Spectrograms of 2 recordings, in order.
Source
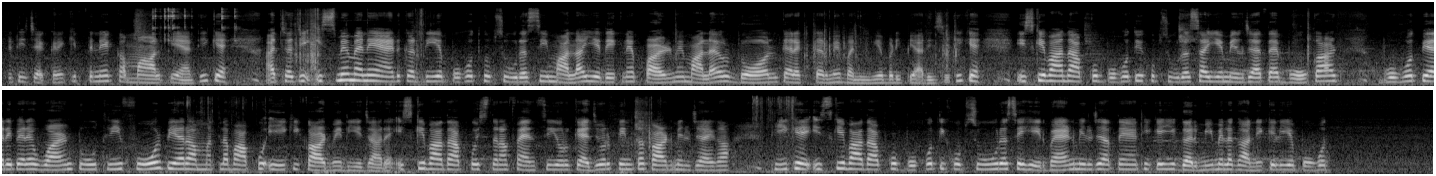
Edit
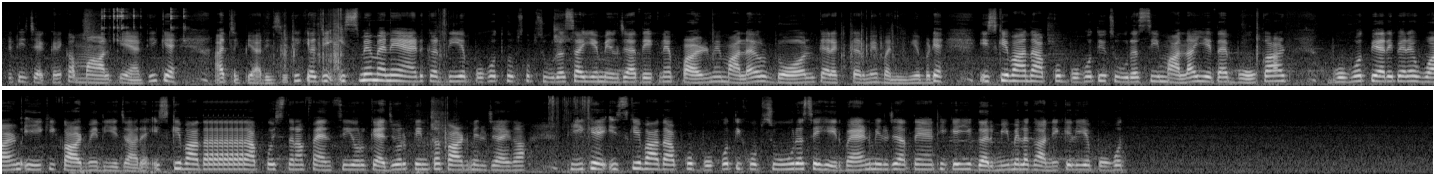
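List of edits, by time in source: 0.59–1.10 s: delete
4.97–6.01 s: swap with 11.45–12.63 s
8.95–9.69 s: move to 2.84 s
15.02–16.95 s: delete
18.77 s: stutter 0.05 s, 9 plays

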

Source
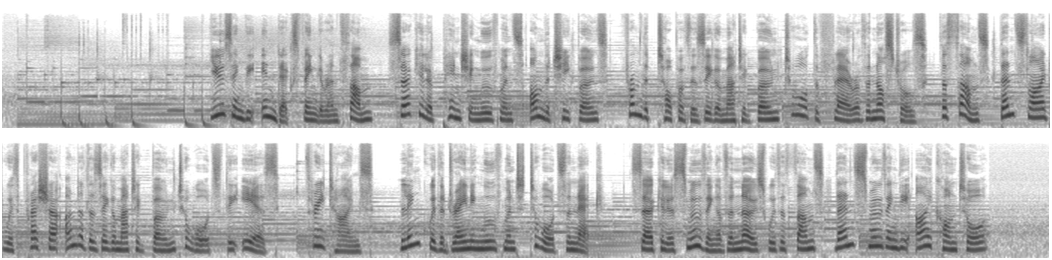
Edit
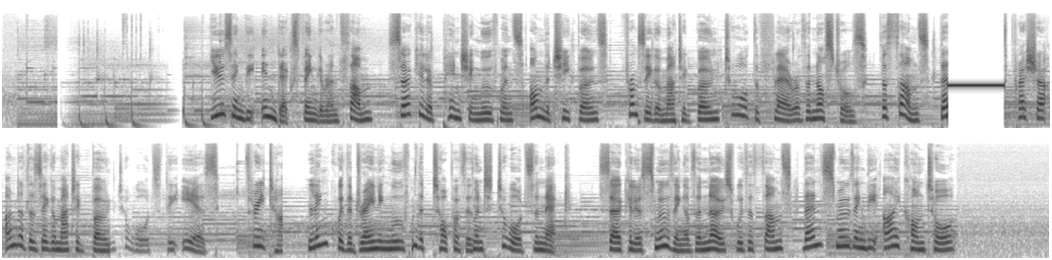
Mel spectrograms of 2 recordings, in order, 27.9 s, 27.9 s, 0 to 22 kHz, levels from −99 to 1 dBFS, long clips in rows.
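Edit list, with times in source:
0.73–1.09 s: fade in quadratic
1.80–2.40 s: studio fade out
8.47–9.27 s: move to 20.68 s
13.40–14.16 s: bleep 1.58 kHz -19.5 dBFS
16.20–17.88 s: fade in, from -20 dB
18.51–18.94 s: delete

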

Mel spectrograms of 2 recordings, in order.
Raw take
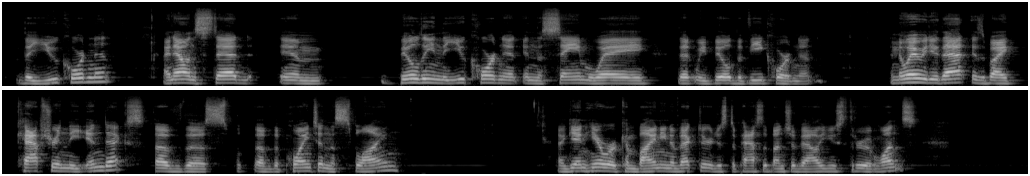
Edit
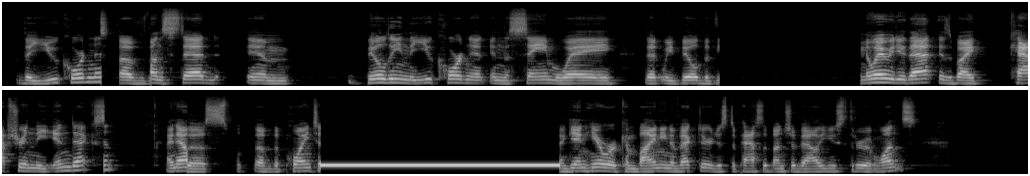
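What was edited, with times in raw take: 0.99–1.82 s: swap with 11.61–12.11 s
7.50–8.92 s: room tone
13.44–15.84 s: bleep 430 Hz -12.5 dBFS

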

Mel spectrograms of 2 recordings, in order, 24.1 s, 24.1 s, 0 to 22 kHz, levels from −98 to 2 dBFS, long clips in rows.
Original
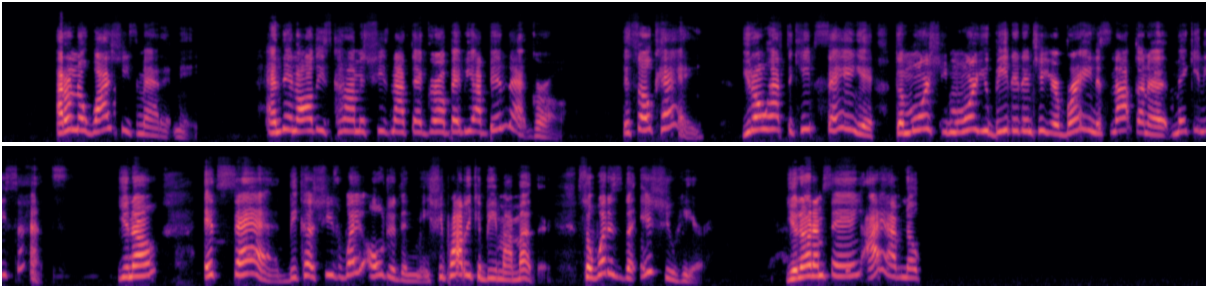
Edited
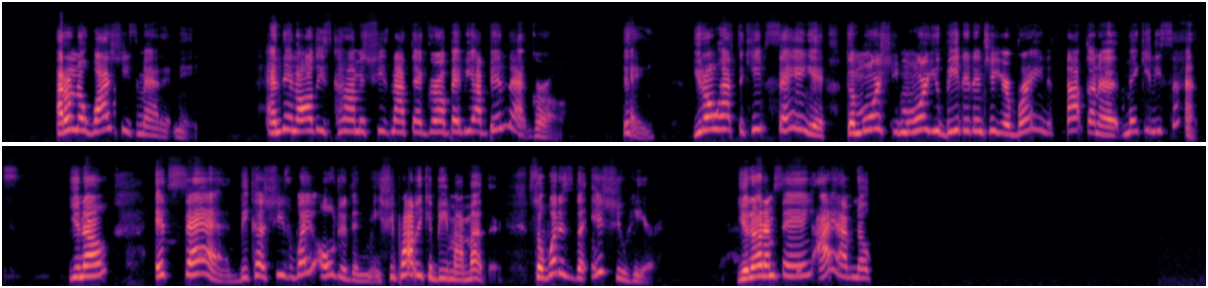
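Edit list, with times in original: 6.28–6.77 s: delete
10.53–11.14 s: studio fade out

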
